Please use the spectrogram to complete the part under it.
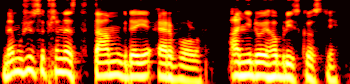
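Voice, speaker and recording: A man's voice: a little high, darkish tone, lightly acted. A man voicing a stern, fed-up male traveler who lectures others in an audiobook.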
